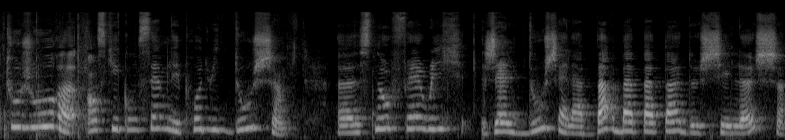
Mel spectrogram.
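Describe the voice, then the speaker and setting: A woman beauty vlogger in a casual product review, talking straight to her viewers and often pausing to search for words. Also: sits high, lively intonation. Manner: hesitant, frequent filler sounds and restarts; chatty, addresses viewers directly.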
